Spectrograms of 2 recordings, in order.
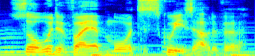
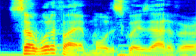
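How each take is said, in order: First: It is said in another character's voice. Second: It is said in Malone's own voice.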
